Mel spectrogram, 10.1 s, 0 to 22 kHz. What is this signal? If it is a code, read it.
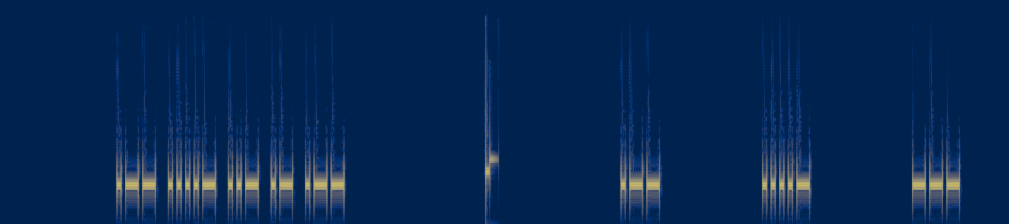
Morse code, heard as a keyed tone, about 28 wpm, spaced as for 15 wpm, 700 Hz. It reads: W4UAW W4O
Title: USA Call Signs - 8x Character Spacing - 28wpm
